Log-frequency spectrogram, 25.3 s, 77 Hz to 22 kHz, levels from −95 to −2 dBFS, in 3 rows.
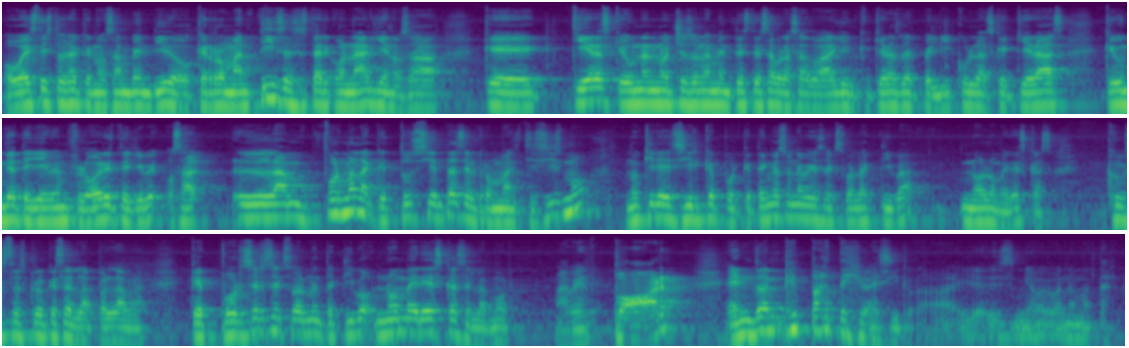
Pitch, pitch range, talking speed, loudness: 120 Hz, 115-135 Hz, 225 wpm, -30 LUFS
